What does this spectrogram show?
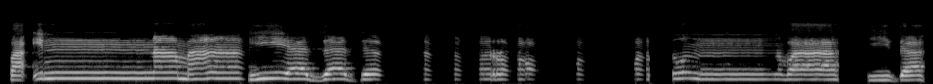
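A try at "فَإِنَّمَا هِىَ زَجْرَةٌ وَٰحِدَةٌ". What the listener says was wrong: Idgham biguna, bukan idhar. Zajaratu wahidah.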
